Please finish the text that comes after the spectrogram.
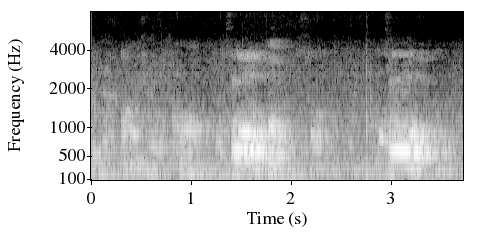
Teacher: bagian pangkal lidah yang diangkat ke atas menyentuh langit-langit yang keras angkatnya babu belakang lidah Ibu lalu sentukkan ke langit-langit lalu dorong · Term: aqsal lisan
